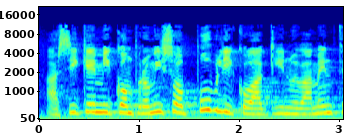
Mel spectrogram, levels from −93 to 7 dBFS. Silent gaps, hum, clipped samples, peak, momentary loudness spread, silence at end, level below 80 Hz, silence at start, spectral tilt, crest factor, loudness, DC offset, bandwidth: none; none; under 0.1%; -12 dBFS; 5 LU; 0 s; -48 dBFS; 0 s; -3.5 dB/octave; 16 dB; -28 LUFS; under 0.1%; 11.5 kHz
